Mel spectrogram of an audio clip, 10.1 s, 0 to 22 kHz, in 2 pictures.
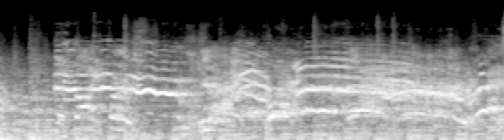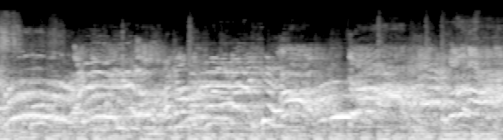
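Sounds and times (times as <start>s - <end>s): background music: 0.0s - 10.0s
people talking and shouting: 0.0s - 10.0s.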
